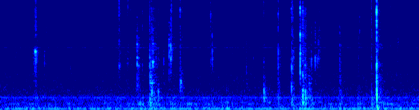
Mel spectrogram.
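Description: A solid pink bar of soap, already heavily carved, is held in fingers with long painted nails and shaved with a metal utility knife blade. Quiet, irregular, crisp scraping and clicking cuts come through, each short and dry with bright edges, over a low steady hum, with a few sharper slices standing out.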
